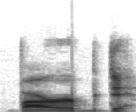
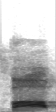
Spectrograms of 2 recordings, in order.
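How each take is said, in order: First: The R, B and D are all pronounced. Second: The R is dropped, sounding like Bob. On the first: The speaker calls it right. "we got R B D, three consonants in a row" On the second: The speaker calls it wrong. "do not say Bob Wire"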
